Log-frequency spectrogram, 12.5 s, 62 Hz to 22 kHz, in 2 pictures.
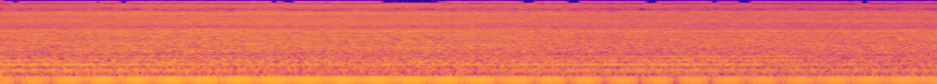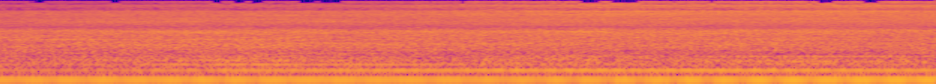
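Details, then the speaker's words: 1975 Land Rover Series 3, newly rebuilt engine at operating temperature held at about 2,500 rpm for a 20-minute run checking for leaks and noises: steady, even drone with no knocks, ticks or misses; normal fast idle. "Once the engine got up to temperature, then increase the revs up to about 2,500 and let it run like that for about 20 minutes, just checking for any leaks and any noises or anything out of the ordinary."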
